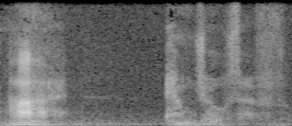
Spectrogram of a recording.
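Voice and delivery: slow whisper of "am Joseph"; whispered reveal. Acted. Joseph revealing himself to his brothers, whispered. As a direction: let Joseph's secret out on a breath.

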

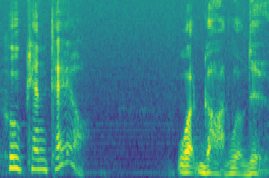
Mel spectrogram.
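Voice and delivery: slow and hushed, voice sinking at the end; subdued grieving answer. Retold or imitated. David answering his servants in grief, slow and subdued. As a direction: say it softly, drawn out, with a long pause.

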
